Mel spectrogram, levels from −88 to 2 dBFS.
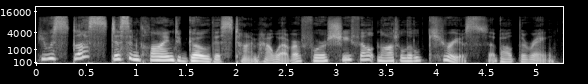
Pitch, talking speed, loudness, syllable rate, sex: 190 Hz, 215 wpm, -20 LUFS, 5.3 syllables/s, female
